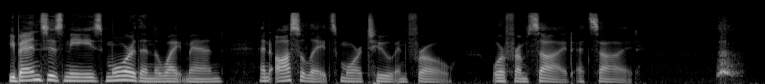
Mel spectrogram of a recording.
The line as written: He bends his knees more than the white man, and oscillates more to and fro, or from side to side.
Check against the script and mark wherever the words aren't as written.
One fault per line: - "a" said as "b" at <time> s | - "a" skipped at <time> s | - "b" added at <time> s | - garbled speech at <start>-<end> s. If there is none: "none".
- "to" said as "at" at 5.8 s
